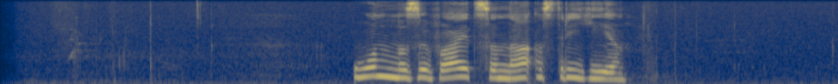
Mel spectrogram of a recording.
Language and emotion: Russian, neutral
